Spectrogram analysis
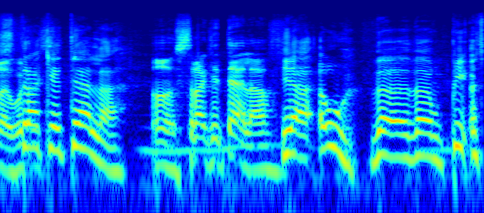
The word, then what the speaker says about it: stracciatella: What, how do you spell it? Stracciatella.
